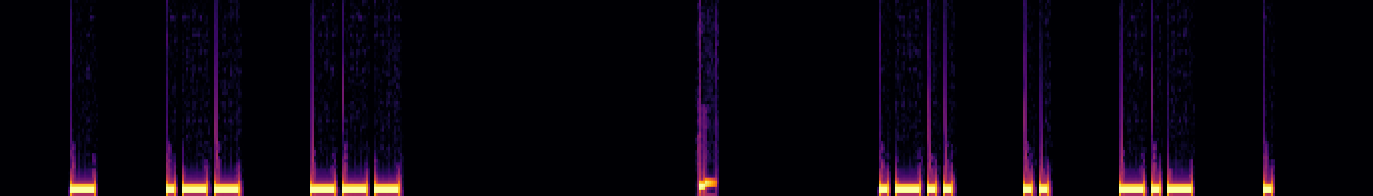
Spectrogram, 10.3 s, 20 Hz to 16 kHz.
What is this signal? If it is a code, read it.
Morse code, heard as a keyed tone, about 20 wpm, spaced as for 11 wpm, 700 Hz. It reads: TWO LIKE
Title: 3x Character Spacing - Top 100 Words - 20wpm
